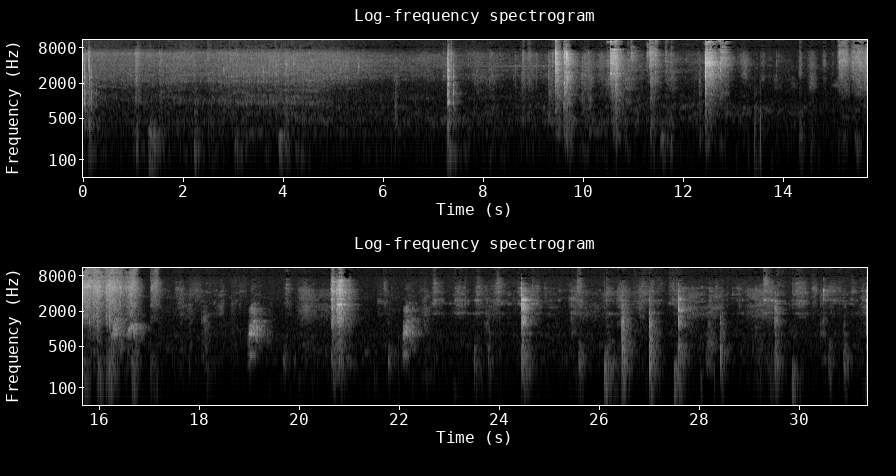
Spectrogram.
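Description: Hot frying oil sizzling steadily for the first few seconds, fading out, followed by scattered knocks and clatter of utensils and a wooden rolling pin on a tiled kitchen counter.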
